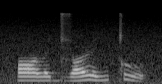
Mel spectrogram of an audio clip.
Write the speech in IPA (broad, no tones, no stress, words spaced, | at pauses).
ɒlə d͡ʑɒ ɭiǀu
